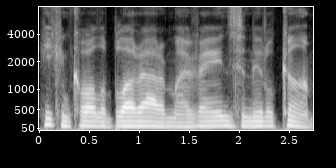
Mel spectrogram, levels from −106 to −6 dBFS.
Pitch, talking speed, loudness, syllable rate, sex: 105 Hz, 260 wpm, -15 LUFS, 4.4 syllables/s, male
